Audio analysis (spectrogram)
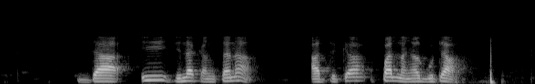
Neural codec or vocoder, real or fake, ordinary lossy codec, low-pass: none; real; Opus, 16 kbps; 3.6 kHz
